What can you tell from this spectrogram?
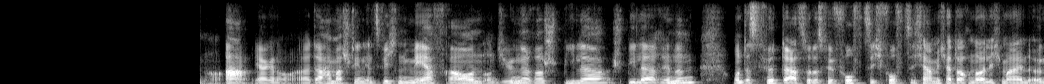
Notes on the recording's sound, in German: hat sich in einem Video und Audiomeeting getroffen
